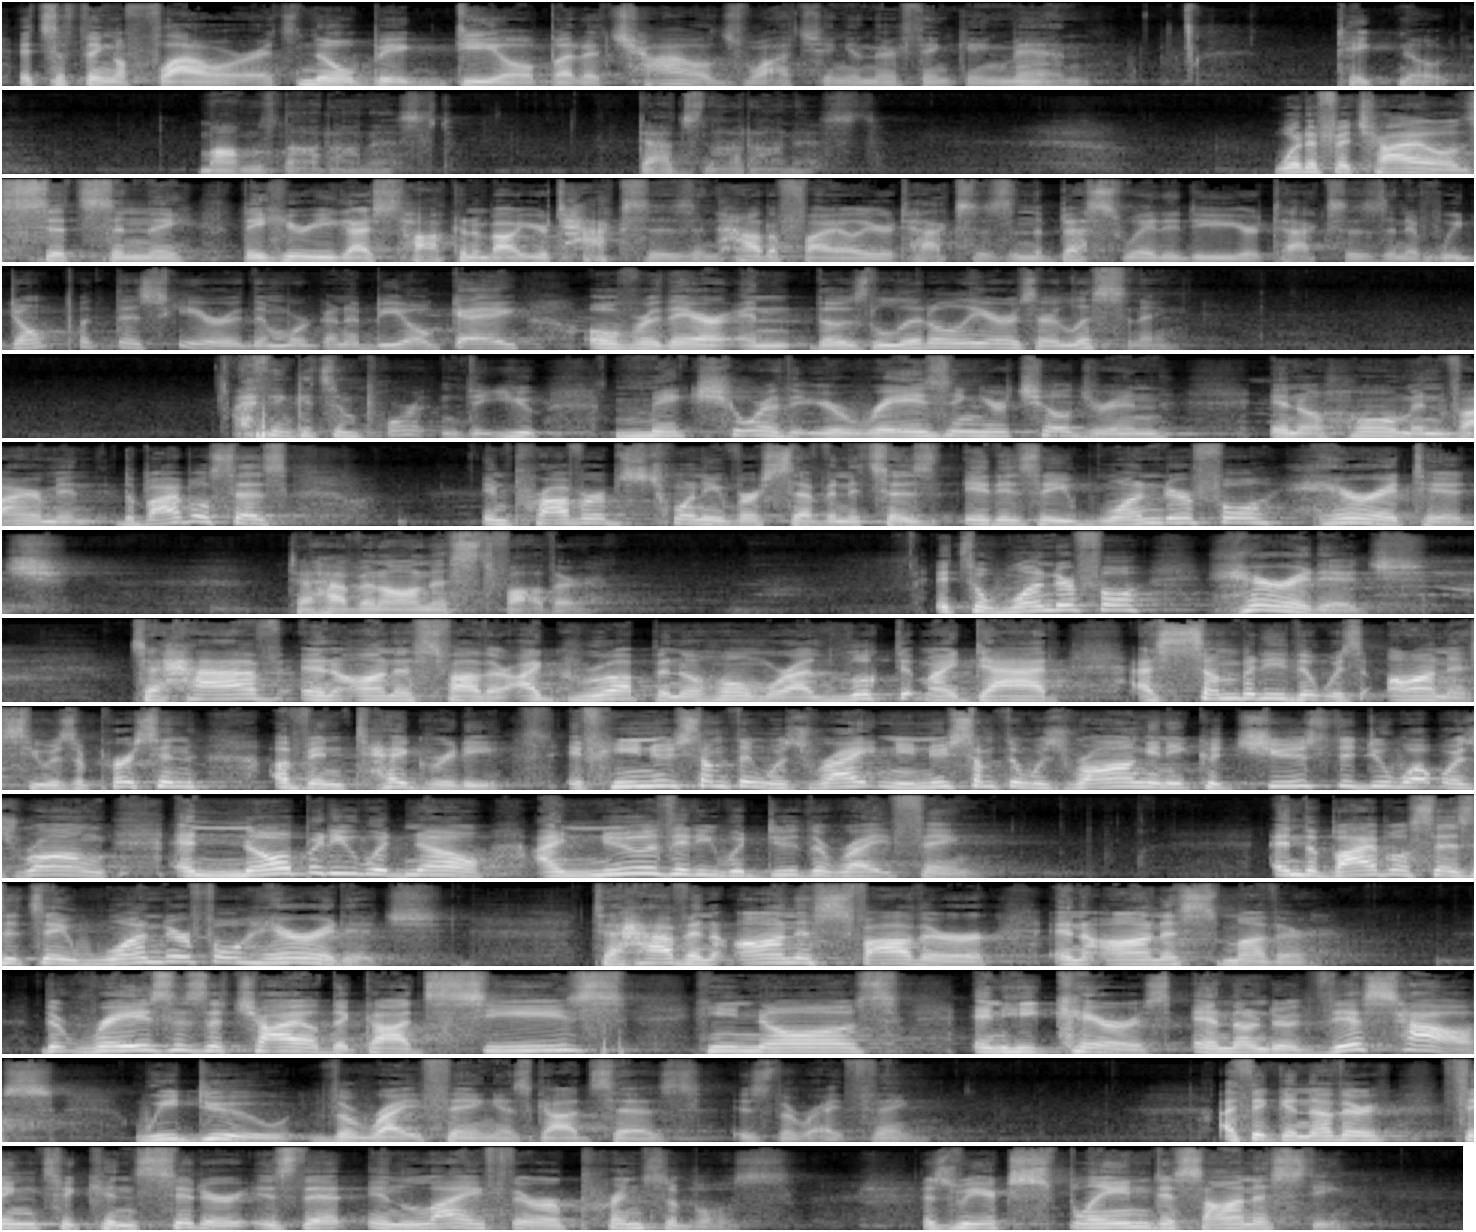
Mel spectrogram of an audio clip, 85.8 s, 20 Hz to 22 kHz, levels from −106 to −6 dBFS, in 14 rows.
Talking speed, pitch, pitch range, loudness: 165 wpm, 170 Hz, 140-195 Hz, -23 LUFS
